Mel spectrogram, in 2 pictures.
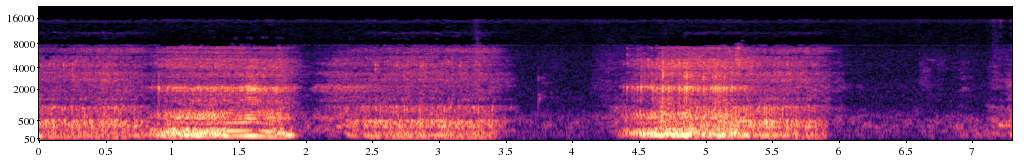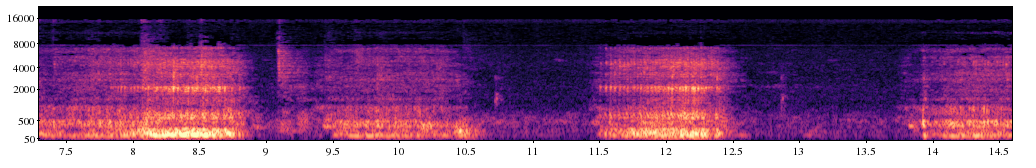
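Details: Loud snoring during sleep, recorded with a baby present: rough, rattling snores in steady cycles, about 18 breaths per minute, with softer sounds between them.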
